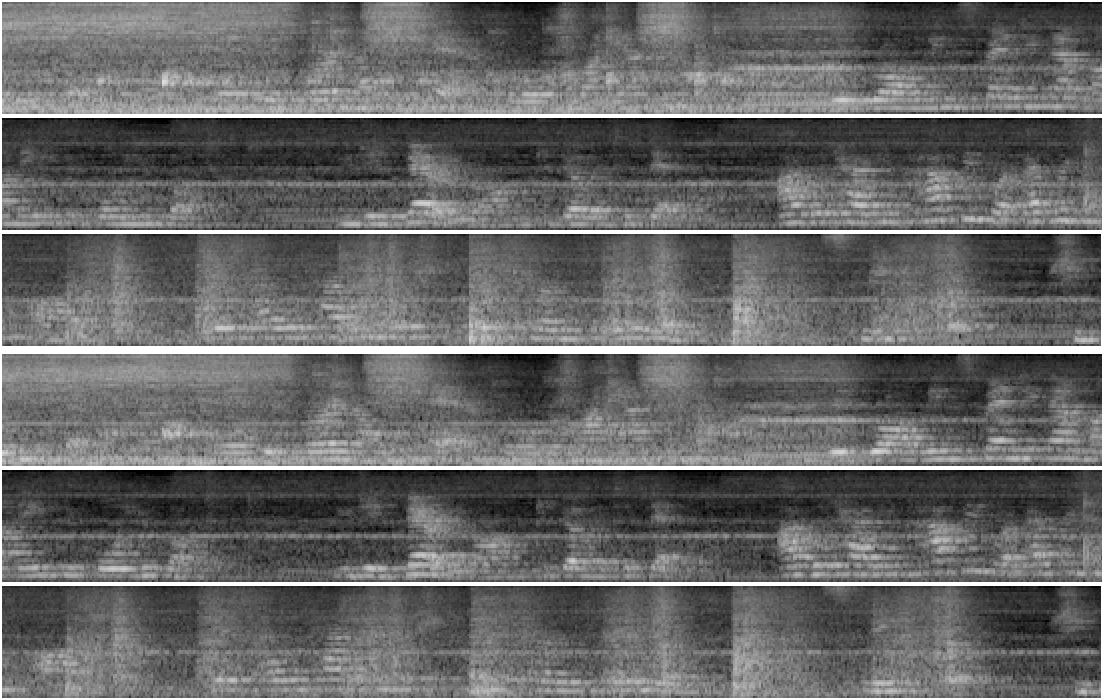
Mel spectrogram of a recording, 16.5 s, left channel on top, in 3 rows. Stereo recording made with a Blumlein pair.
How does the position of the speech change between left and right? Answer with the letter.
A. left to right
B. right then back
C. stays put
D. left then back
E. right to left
E.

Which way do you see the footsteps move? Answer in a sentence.
You can hear the footsteps move from right to left and back again.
